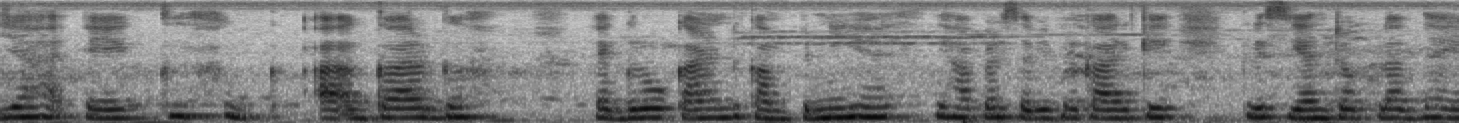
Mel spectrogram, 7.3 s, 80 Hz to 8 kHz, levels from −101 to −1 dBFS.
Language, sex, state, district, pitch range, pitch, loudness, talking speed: Hindi, female, Uttar Pradesh, Lalitpur, 205-230 Hz, 220 Hz, -14 LUFS, 125 wpm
